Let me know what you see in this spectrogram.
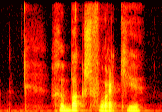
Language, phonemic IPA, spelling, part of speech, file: Dutch, /ɣəˈbɑksfɔrᵊkjə/, gebaksvorkje, noun, Nl-gebaksvorkje.ogg
- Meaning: diminutive of gebaksvork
